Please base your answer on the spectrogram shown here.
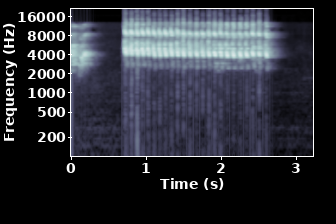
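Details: Cililin in lively 'tembakan' song: a brief high note, a short silence, then a two-second burst of fast, evenly spaced, piercing high notes that ends cleanly.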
